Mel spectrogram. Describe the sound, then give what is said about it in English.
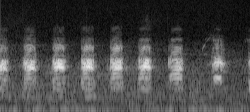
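A Steller's sea eagle calls on the coast of Maine in a rapid, steady series of about nine harsh, honking barks, loud, with no voices or other sounds around it. “Recently, an ultra-rare stellar sea eagle turned up on the coast of Maine.”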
